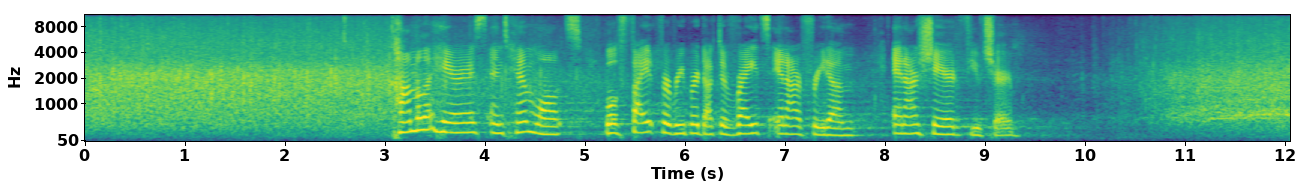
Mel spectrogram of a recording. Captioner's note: applause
